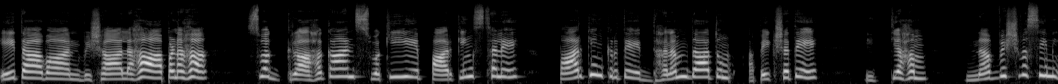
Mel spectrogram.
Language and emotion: Sanskrit, angry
